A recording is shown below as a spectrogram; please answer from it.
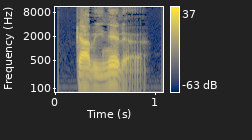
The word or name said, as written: cabinera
